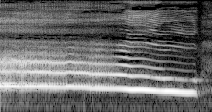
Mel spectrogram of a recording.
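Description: A long, held, high-pitched cry in a child's voice that slides slowly down in pitch and cuts off abruptly at the end.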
